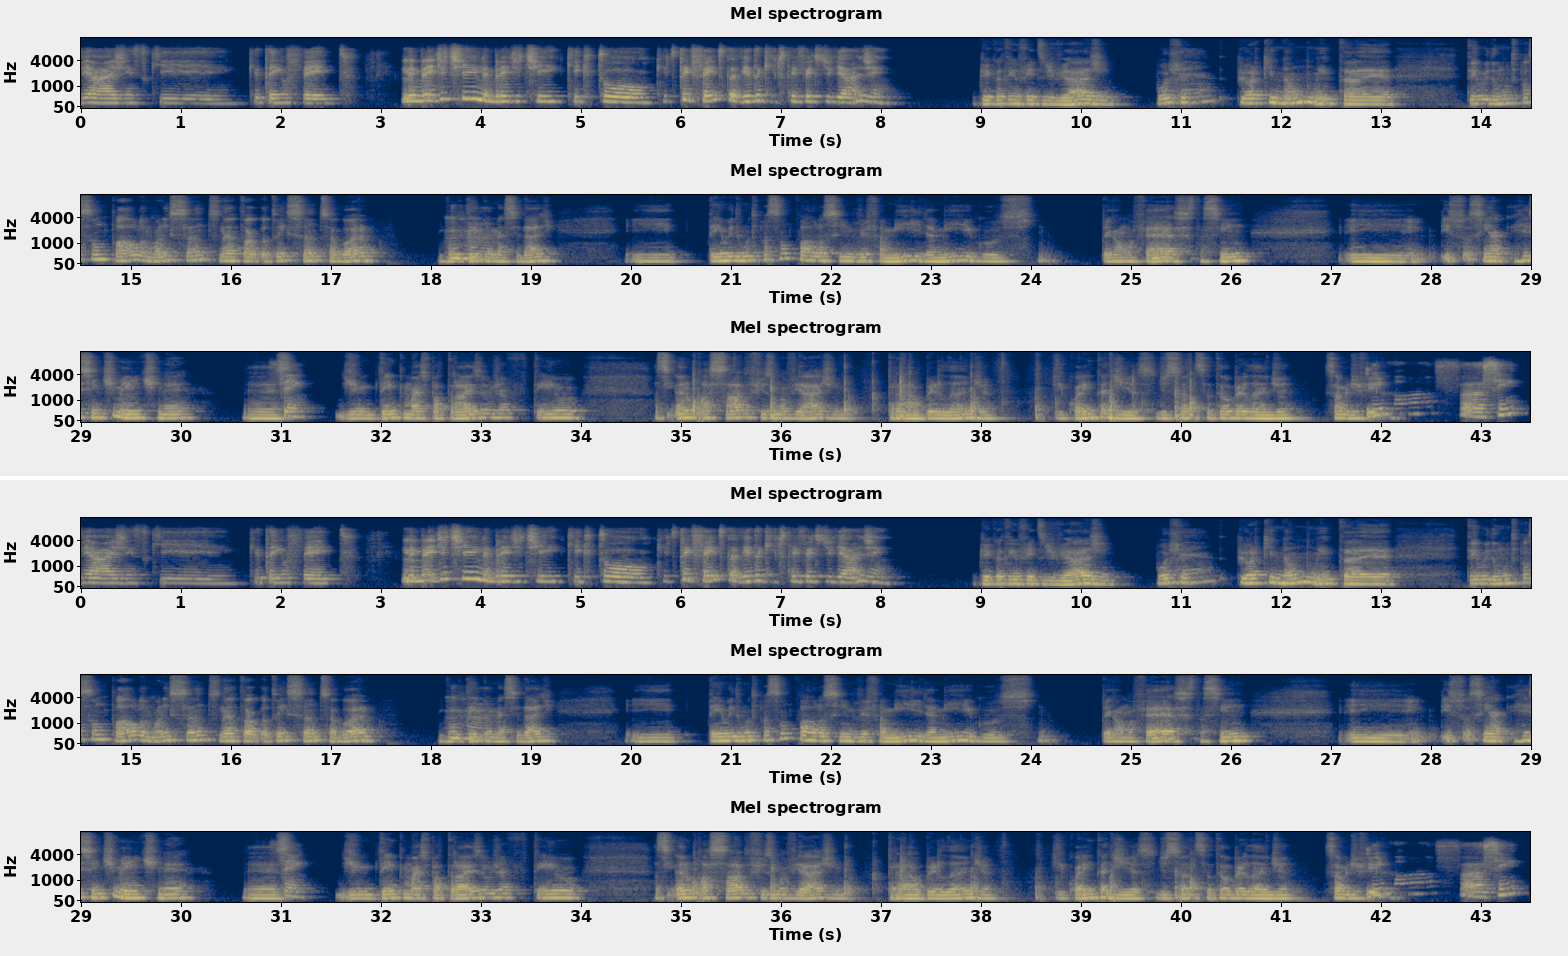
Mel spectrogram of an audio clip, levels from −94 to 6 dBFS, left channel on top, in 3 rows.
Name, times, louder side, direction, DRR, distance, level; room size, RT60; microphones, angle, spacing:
voice 1, 0.0-1.5 1.8-2.7 3.2-5.7 6.0-8.1 10.9-11.3 18.1-18.6 25.2-25.3 31.0-31.2 41.9-43.3, left 3 dB, 65° left, 1.2 m, -25 dB
voice 2, 9.0-10.4 10.8-11.2 11.6-17.4 18.1-19.2 20.0-20.5 20.8-24.2 24.7-30.1 30.6-31.1 31.6-36.7 37.1-38.2 38.7-42.0, equal, ahead, 0.4 m, -23 dB
sound 1, 35.1-35.3 35.5-35.6 35.9-36.3 36.6-37.3 37.9-38.3 38.6-38.8 39.3-40.1, left 4 dB, 85° left, 0.5 m, -26 dB
2.6 x 2.3 x 2.6 m
head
